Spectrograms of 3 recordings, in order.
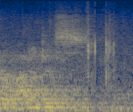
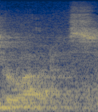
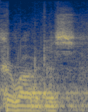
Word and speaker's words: Herodotus: are you talking about herodicus um is it the same I don't know how to pronounce the same okay how do you pronounce it Herod the Greek name is Herodotus Herodotus so that guy refer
